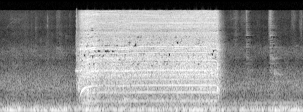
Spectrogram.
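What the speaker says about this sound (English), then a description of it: "I'm going to drill a pilot hole first." A power drill bores a pilot hole in wood for a custom wide TV tray, one loud steady whine lasting about three seconds that starts and stops abruptly against quiet room noise.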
